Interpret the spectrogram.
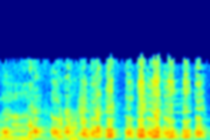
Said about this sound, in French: Il y a trois chiens là, qui nous accueillent. Voilà, ils nous saluent.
